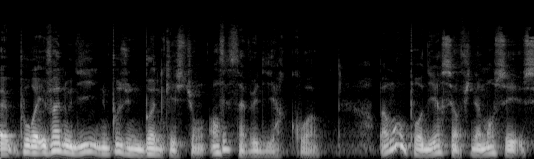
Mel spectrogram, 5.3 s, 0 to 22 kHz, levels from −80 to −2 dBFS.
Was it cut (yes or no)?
yes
